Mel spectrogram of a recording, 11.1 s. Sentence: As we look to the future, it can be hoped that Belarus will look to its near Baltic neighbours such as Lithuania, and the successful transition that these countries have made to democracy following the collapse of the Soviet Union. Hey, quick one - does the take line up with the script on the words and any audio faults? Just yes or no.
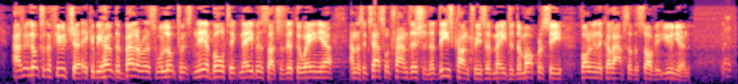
no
